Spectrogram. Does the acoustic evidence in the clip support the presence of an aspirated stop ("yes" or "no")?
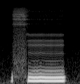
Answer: no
